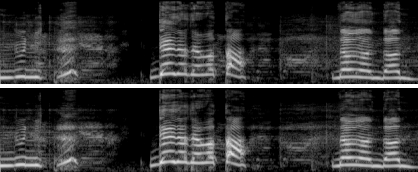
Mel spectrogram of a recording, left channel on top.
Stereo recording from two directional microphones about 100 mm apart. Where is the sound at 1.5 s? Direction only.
55° right (ahead or behind).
